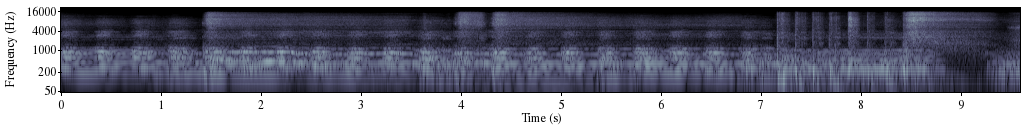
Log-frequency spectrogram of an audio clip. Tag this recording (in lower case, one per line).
music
